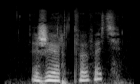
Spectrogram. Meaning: 1. to donate 2. to sacrifice, to give, to offer
- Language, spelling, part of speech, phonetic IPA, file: Russian, жертвовать, verb, [ˈʐɛrtvəvətʲ], Ru-жертвовать.ogg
